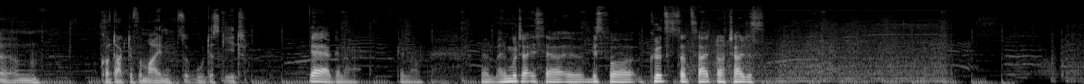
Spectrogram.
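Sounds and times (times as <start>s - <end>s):
speech: 0.0s - 7.9s
printer starting to print: 6.8s - 9.6s.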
